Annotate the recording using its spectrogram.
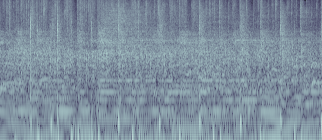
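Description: Rock music with a steady drum beat over sustained chords.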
